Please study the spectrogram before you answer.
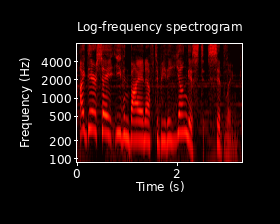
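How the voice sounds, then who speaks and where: A man voicing a sharp young male scholar in a video game, measured and dryly sarcastic. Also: sits high, sing-song. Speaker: scholar and guardian. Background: game music.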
